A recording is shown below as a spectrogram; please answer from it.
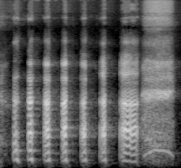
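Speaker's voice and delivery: long run of low, soft chuckles; laughing. Real, not acted. Streamer amused by a viewer's comment, laughing. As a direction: laugh it off in a steady string of ha-ha-ha.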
